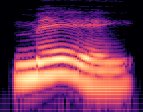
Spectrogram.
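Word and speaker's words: me (μή): Greek word me, pronounced me, is used for not, and it denies even the idea, so is a very strong negative.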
